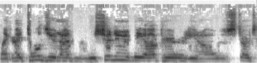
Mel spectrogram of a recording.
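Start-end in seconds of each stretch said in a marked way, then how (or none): 0.2-2.5 put-on loud, aggressive, agitated yell. Retelling what the lady in the next room yelled at the speaker, retelling a lady yelling. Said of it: "starts yelling at me like".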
